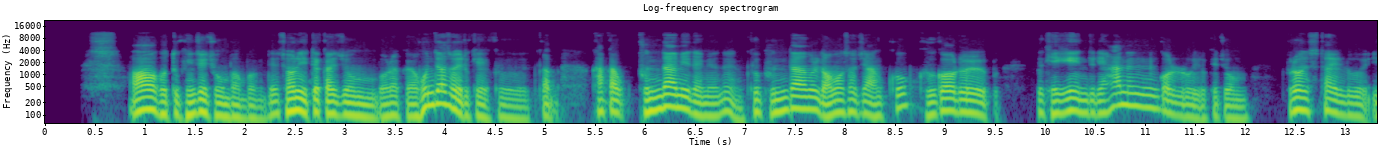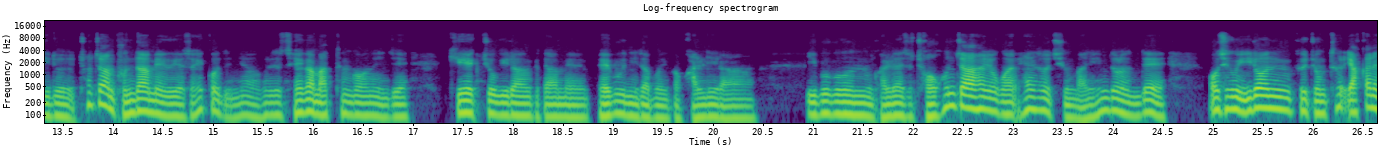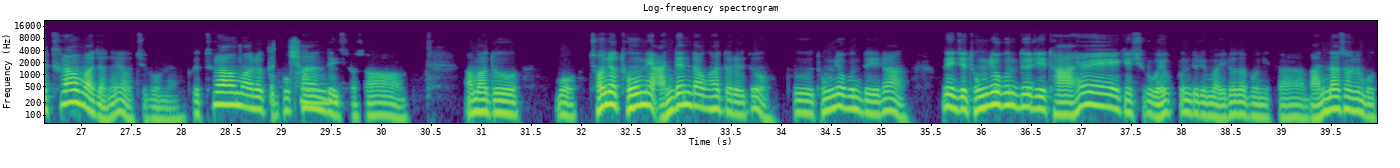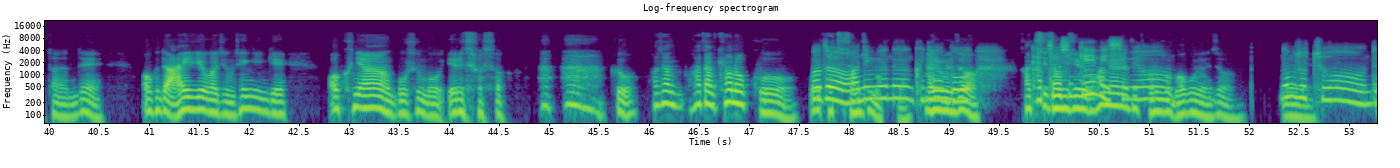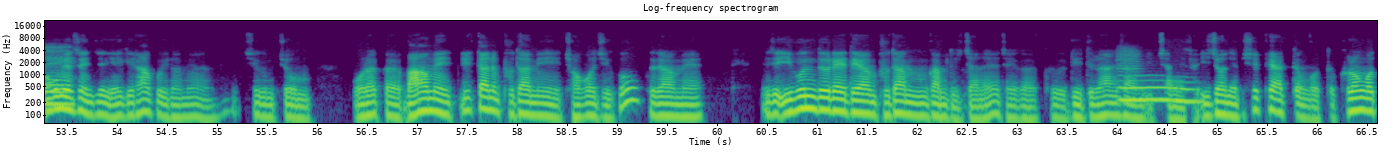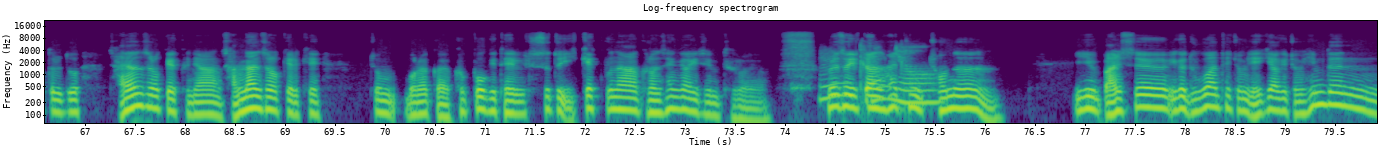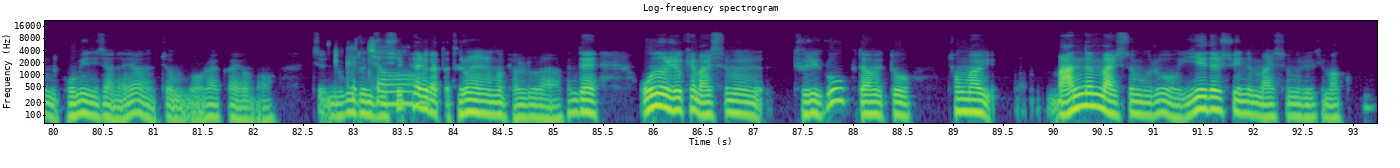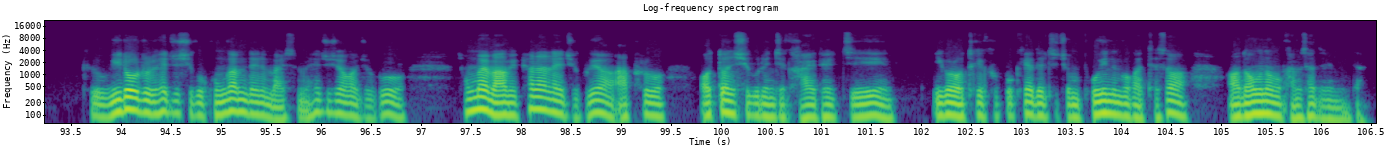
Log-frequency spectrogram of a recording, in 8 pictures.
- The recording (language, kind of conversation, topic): Korean, advice, 실패가 두려워 새로운 일에 도전하기 어려울 때 어떻게 하면 극복할 수 있을까요?
- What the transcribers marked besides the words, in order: tapping; other background noise; laughing while speaking: "예를 들어서"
